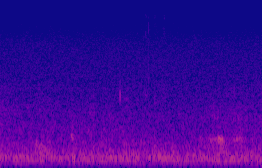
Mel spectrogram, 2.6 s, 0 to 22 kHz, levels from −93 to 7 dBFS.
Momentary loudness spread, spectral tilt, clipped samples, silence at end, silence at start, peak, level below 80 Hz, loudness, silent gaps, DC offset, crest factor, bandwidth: 2 LU; -6 dB/octave; under 0.1%; 0 s; 0 s; -38 dBFS; -74 dBFS; -56 LUFS; none; under 0.1%; 16 dB; 16 kHz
